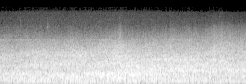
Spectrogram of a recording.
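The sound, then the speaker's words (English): A deep, steady rumble of thunder rolls on without a break, loud and broad with a heavy low-end roar. No one speaks. “Rainbow Chaser's words are interrupted by the rumble of thunder surrounding them.”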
